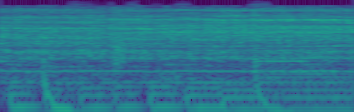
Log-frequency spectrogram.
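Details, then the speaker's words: Auction-bought wrecked Traxxas Stampede RC car, right after connecting the charged battery, transmitter not yet on: harsh, raspy electrical buzz with a fast rattling edge and no motor running; steering servo suspected to be struggling, unconfirmed. "Okay, after connecting the battery, it's making a weird noise"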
